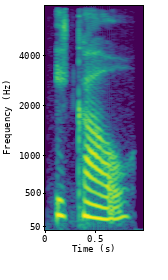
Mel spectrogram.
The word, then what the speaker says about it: ikaw: For the special vowel sound ow, remember it's not o but ow, ow. Ikaw, ikaw, ikaw, meaning you.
